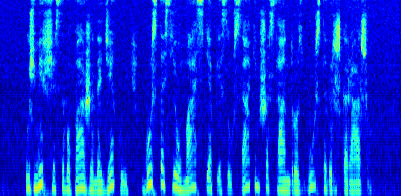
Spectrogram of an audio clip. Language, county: Lithuanian, Šiauliai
